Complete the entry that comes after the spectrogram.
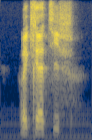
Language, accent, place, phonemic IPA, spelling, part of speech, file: French, France, Lyon, /ʁe.kʁe.a.tif/, récréatif, adjective, LL-Q150 (fra)-récréatif.wav
- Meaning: recreational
